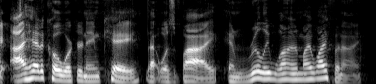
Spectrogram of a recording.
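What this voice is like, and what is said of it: Heavy Chicago accent. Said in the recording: “my heavy Chicago accent”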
